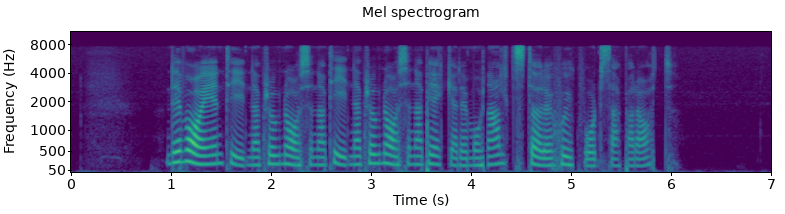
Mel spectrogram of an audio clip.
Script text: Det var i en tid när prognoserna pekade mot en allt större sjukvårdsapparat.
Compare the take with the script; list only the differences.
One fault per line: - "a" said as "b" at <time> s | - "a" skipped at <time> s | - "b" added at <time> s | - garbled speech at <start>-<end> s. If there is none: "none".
- "tid när prognoserna" added at 2.6 s
- "en" skipped at 4.2 s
